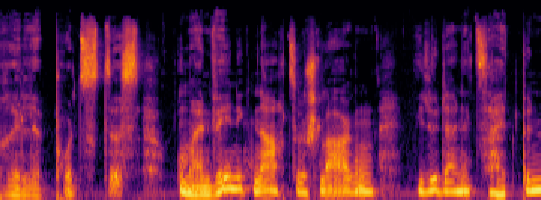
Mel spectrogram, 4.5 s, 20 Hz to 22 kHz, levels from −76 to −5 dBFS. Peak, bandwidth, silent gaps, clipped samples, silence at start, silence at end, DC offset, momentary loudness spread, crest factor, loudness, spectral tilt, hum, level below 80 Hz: -2 dBFS; 18.5 kHz; none; under 0.1%; 0 s; 0 s; under 0.1%; 8 LU; 16 dB; -19 LUFS; -4.5 dB/octave; none; -46 dBFS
